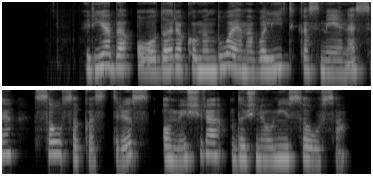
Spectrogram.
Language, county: Lithuanian, Kaunas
